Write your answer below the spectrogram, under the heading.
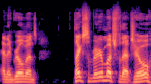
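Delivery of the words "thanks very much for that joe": put-on high-pitched, old-fashioned fifties man voice. Retelling a comic scene where Gorilla Man thanks Joe: 1950s man voice. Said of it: "real fifties man, man kind of voice".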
